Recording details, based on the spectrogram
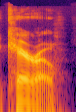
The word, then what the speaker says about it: Cairo: And being Brad says that we're saying it wrong. It should be Cairo.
